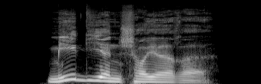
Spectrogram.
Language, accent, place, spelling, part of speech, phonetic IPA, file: German, Germany, Berlin, medienscheuere, adjective, [ˈmeːdi̯ənˌʃɔɪ̯əʁə], De-medienscheuere.ogg
- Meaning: inflection of medienscheu: 1. strong/mixed nominative/accusative feminine singular comparative degree 2. strong nominative/accusative plural comparative degree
